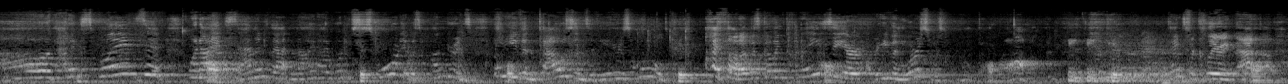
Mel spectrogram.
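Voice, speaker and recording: A woman playing a plucky, cheeky young inventor heroine in a comic radio play, flippant and deadpan in her cheek. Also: high voice, measured pace. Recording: echoey hall, far mic, noisy room.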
